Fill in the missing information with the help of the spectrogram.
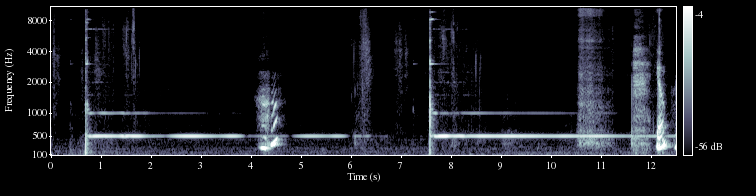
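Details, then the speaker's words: Simulated ASMR medical roleplay hearing test: a struck 512 Hz tuning fork rings twice with a steady, high, pure tone while the patient keeps their eyes closed and reports which side they hear it on: tuning fork tone. "this is a 512 hertz tuning fork it's got a high pitch to it just like that it might be a little difficult to hear but do the best that you can"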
